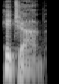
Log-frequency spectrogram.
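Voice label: "hijab", British English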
